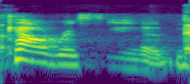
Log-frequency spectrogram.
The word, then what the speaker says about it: Calrissian: Oh, this is why you mispronounced his name also. Yeah. It's Calrissian.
